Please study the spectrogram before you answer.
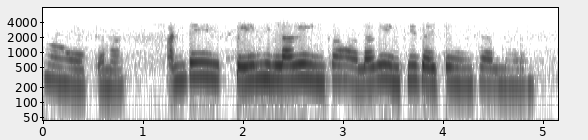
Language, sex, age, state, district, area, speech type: Telugu, female, 30-45, Telangana, Ranga Reddy, rural, conversation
